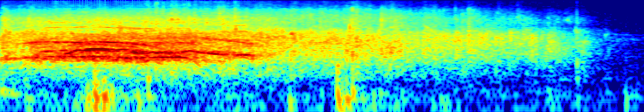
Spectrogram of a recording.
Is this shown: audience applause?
yes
